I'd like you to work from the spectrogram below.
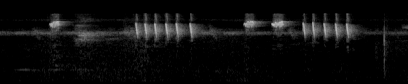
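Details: Sunbird song for training songbirds: slurred squeaky notes followed by quick runs of five or six sharp high chirps, repeated twice.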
